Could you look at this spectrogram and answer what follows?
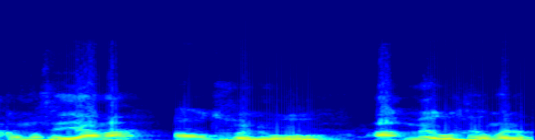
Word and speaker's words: entre nous: Entre nous. Ah, me gusta cómo lo pronuncias.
